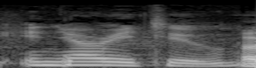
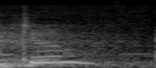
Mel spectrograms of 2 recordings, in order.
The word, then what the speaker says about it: Iñárritu: Did I butcher the name, or am I okay? – That works for me. Iñárritu. Okay. Iñárritu? – Good. Yeah, very good.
